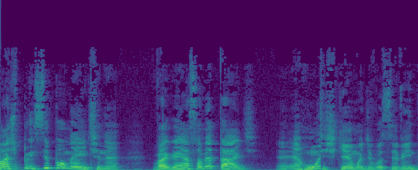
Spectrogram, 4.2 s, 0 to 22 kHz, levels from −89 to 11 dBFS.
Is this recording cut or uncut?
cut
